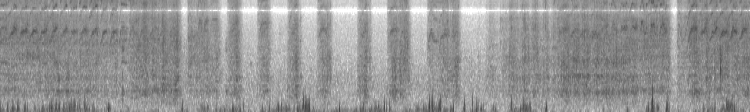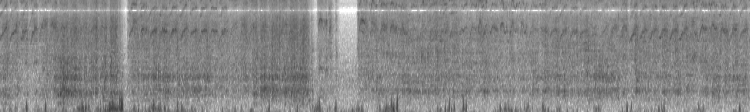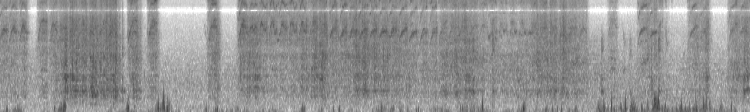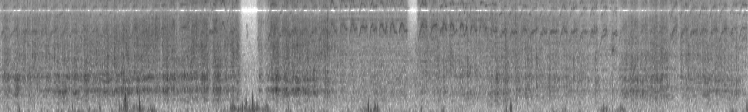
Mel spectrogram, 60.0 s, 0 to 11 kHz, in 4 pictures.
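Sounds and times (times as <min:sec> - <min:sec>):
electric gear motors whining: 0:00.0 - 0:33.4, 0:34.1 - 0:59.9
snow pushed across paving tiles: 0:09.8 - 0:25.0, 0:25.6 - 0:33.1, 0:44.6 - 0:59.9.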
